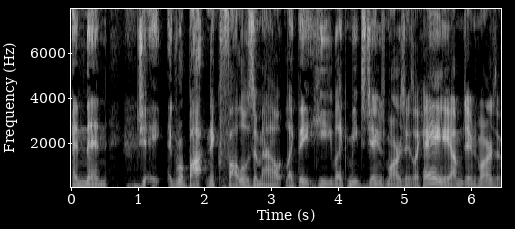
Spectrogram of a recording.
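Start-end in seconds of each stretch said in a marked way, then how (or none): 5.2-6.5 easygoing, relaxed natural speaking voice. Imagining a Sonic movie scene, a character meets James Marsden: James Marsden impression. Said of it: "And that's what he talks like?".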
